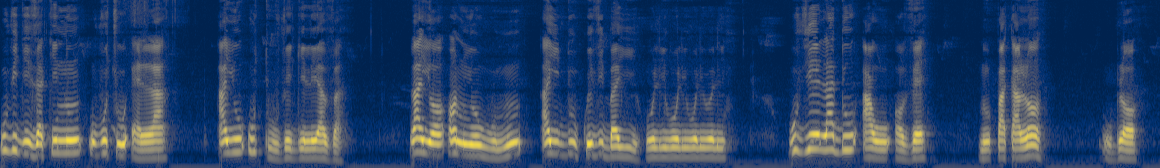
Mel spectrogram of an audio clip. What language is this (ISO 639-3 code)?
kpo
